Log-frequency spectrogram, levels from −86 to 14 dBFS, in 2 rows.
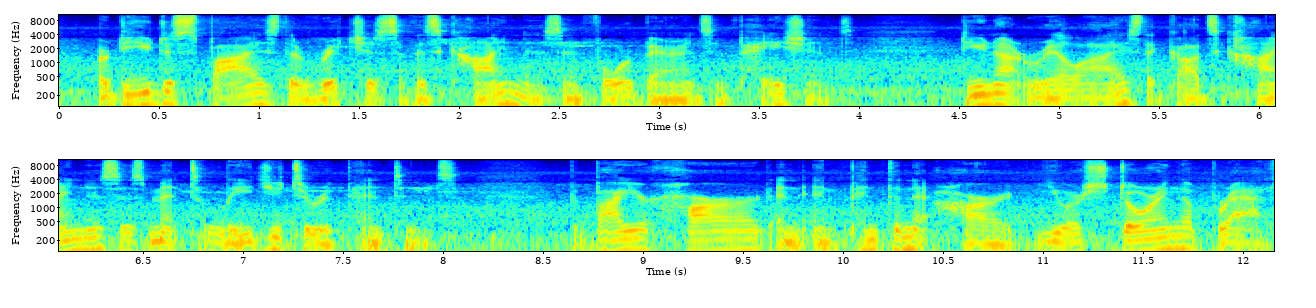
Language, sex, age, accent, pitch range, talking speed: English, male, 30-49, American, 80-100 Hz, 190 wpm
